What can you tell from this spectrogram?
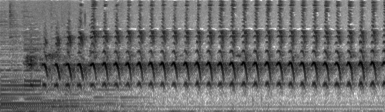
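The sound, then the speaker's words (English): A small raptor calls in a fast, steady series of sharp, high-pitched notes, about eight per second, loud and unbroken for several seconds with no voices. “There it is, our mystery bird, the small raptor, found mostly on the Pacific coast from southern Alaska to Central America.”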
